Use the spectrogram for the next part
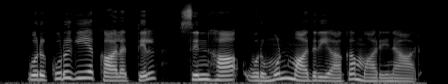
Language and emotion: Tamil, neutral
